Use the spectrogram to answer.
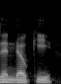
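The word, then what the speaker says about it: enoki: k it means mushroom which is why the synonym is in noi mushroom instead of in noii that makes sense what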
